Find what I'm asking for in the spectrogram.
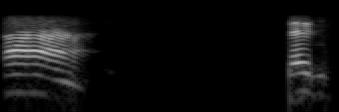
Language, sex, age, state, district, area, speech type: Tamil, female, 60+, Tamil Nadu, Madurai, rural, conversation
